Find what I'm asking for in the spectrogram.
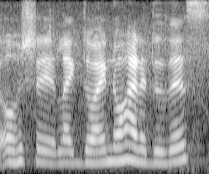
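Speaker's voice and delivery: ordinary delivery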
